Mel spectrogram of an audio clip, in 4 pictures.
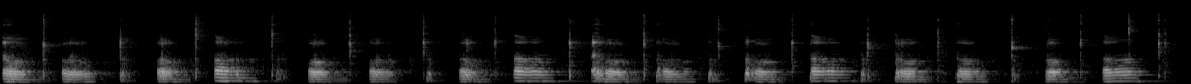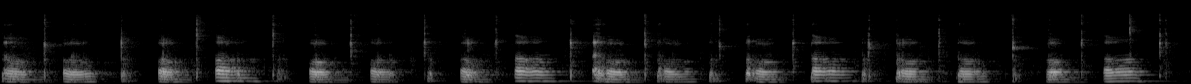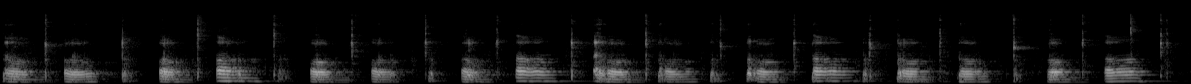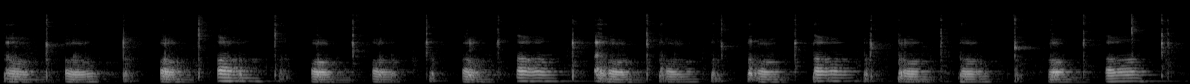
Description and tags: dum ba dum
Me babbling some rythim I got in my head.
Microphone on a Canon 50D.
loop, box, ba-dum, beatbox, beat, Dum, rhythm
